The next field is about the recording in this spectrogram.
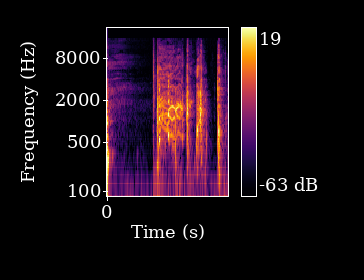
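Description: Coughing fit from someone who got coffee up the nose: one long harsh rasping cough, then a few shorter sharp coughs separated by brief gaps.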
